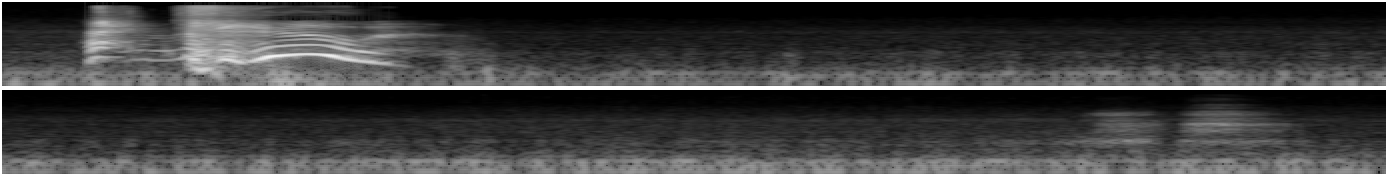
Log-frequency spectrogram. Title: More Sneezing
